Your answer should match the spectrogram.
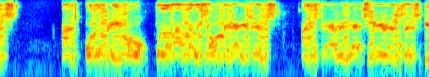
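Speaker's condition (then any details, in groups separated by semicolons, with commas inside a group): Laryngectomy; laryngectomy for larynx cancer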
